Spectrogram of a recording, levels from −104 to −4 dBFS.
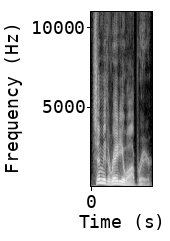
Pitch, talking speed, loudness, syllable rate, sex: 145 Hz, 240 wpm, -14 LUFS, 8.0 syllables/s, male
